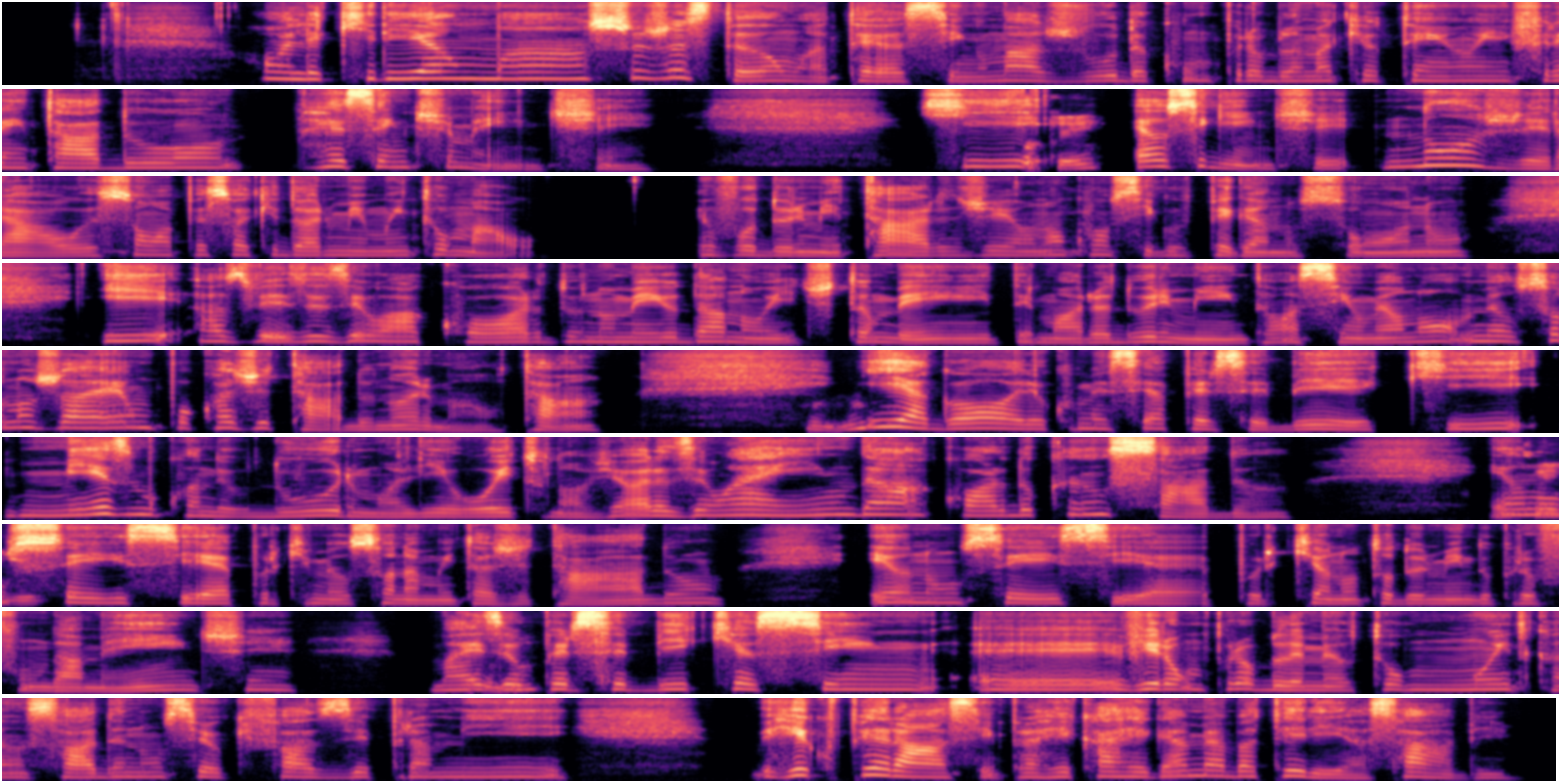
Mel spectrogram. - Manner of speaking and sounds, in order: tapping
- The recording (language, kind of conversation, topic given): Portuguese, advice, Por que acordo cansado mesmo após uma noite completa de sono?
